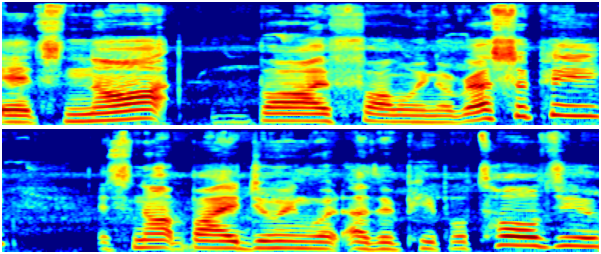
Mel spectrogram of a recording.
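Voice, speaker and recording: On a very clean, dry and close recording with no echo and a silent background, a woman at medium pitch speaks at a fairly slow pace with lively intonation. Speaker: farmer. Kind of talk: opinionated advice monologue. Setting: outdoors. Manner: slow, halting.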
